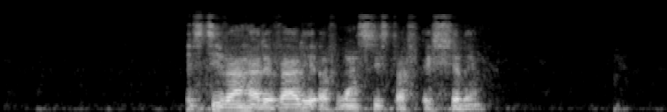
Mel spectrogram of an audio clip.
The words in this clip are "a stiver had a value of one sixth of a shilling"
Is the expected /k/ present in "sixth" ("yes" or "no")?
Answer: no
